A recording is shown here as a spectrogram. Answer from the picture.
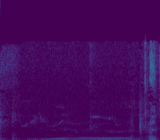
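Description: A cow mooing once: a single long, low moo lasting about a second and a half, faint.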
